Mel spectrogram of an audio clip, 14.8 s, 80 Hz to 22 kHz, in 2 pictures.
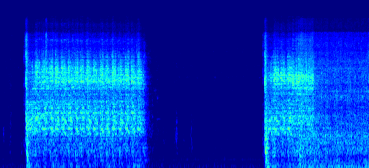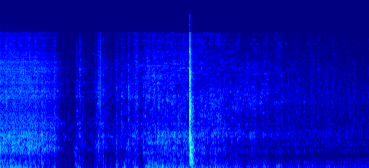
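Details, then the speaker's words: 1968 VW Type 3 fuel injection, cold start after 12-hour soak, thermostat disconnected, after installing a replacement computer: a short crank that doesn't catch, pause, then second crank fires and settles into steady idle; two cranks, considered fixed. "I know it wasn't immediate. No, it wasn't the goodest. 2 cranks. But it's never done that before. So I'm going to call this thing fixed."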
